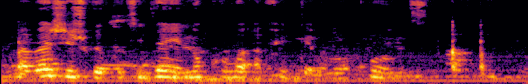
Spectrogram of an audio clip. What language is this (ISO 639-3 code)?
kin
